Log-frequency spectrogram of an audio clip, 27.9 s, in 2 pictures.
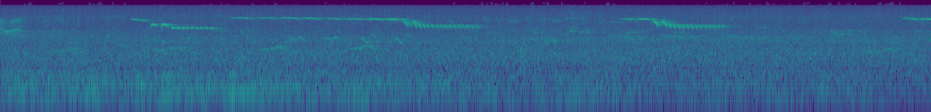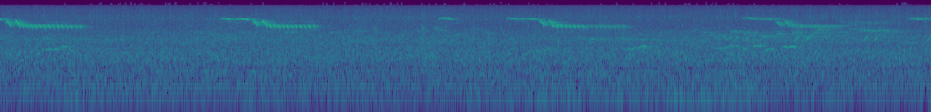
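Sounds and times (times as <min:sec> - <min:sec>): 
rainforest ambience: 0:00.0 - 0:27.9.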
